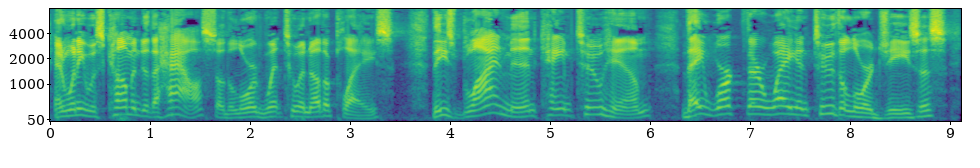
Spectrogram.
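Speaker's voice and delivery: high, urgent retelling; fervent preaching. Real, not acted. Preacher retelling the healing, high and urgent. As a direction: press the story on.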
